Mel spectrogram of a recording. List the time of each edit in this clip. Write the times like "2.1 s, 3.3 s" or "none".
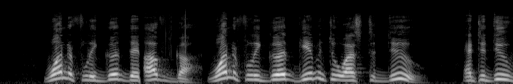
1.4 s, 2.0 s, 2.9 s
